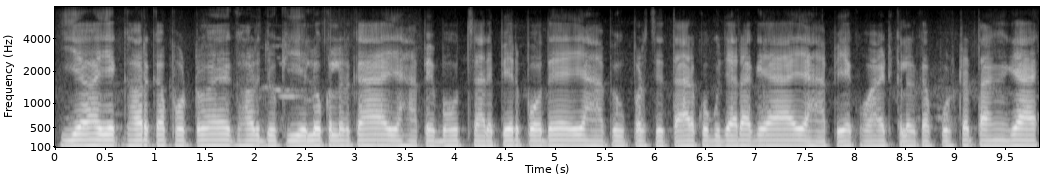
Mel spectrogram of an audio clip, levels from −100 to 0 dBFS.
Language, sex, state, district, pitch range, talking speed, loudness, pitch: Hindi, male, Chandigarh, Chandigarh, 110-120 Hz, 235 wpm, -16 LUFS, 115 Hz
